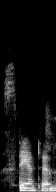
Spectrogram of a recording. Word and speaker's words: Staunton: And but you not only in super remote places, you're, like I was saying, in two different places, but you started with Staunton, right? – Mm-hmm. Yeah. – Did I pronounce that well? – Staunton. That was pretty good.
